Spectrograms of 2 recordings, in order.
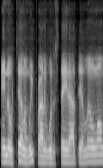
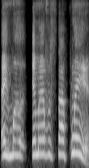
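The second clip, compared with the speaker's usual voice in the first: very high shout; 13 semitones higher than usual. Retelling sitting in a shaking car and screaming back at friends: imitating own scream. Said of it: "so I scream back".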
